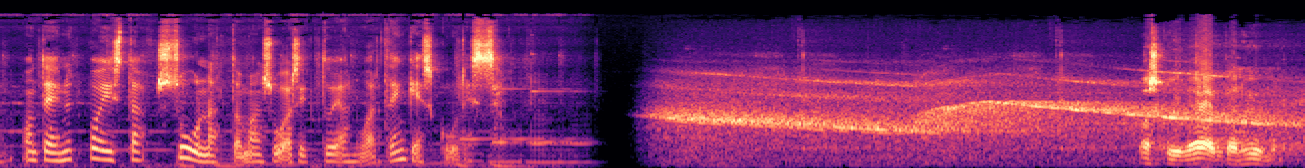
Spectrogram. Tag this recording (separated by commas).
Speech, Music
